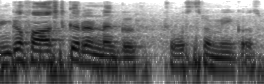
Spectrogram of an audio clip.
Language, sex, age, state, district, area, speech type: Telugu, male, 18-30, Andhra Pradesh, Eluru, urban, spontaneous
